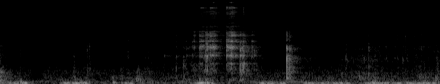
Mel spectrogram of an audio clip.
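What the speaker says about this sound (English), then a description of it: "we're going to first start out by measuring 3 cups of cereal" Three cups of cereal tumble into a mixing bowl, with light rattling, clinks and scrapes that rise into a brief dense pour midway before settling into scattered small knocks.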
